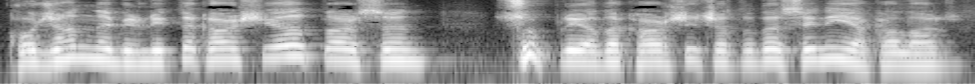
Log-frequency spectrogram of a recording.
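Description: A man's voice: high-pitched, steady tone, normal speed, sharp tone, pitched above the performer's own voice. A man reading a novel aloud, voicing a young woman heroine in a raised, eager voice. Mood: urging.

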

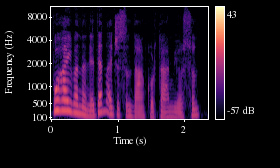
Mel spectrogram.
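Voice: mid-range voice, sing-song, moderate pace, no echo, clean studio sound, close to an everyday voice. A narrator voicing a gaunt young man who speaks bluntly and sounds agitated.

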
